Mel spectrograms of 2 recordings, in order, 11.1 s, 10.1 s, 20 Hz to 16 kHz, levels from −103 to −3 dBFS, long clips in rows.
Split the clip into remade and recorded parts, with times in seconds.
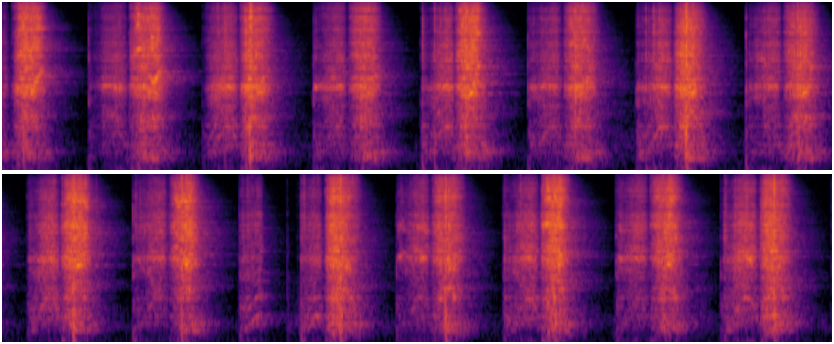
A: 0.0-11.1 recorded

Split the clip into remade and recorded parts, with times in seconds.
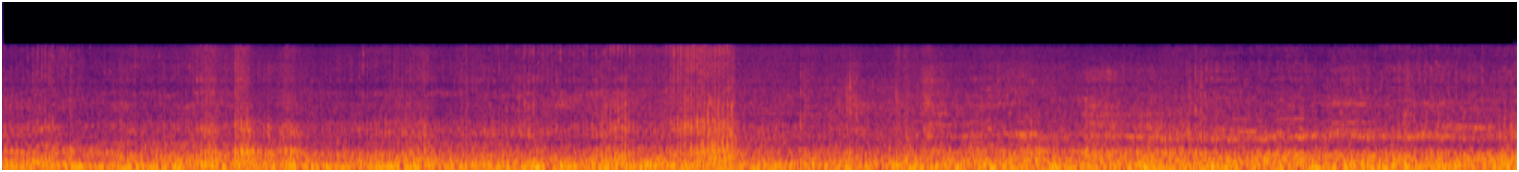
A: 0.0-0.6 recorded; 0.6-3.2 remade; 3.2-4.2 recorded; 4.2-7.9 remade; 7.9-10.1 recorded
